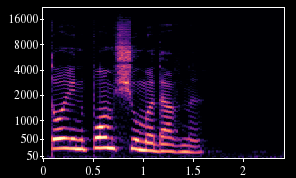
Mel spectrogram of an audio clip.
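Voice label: "тоин пом сюмӧдавны", Komi, female; audio dict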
